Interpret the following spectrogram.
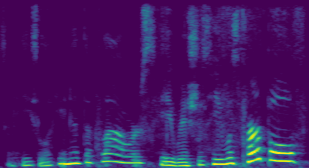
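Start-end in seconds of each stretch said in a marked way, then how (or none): none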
